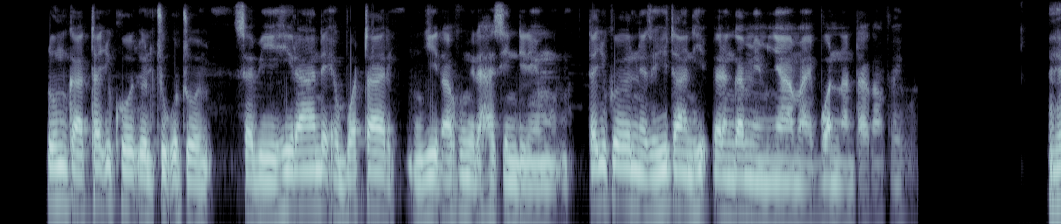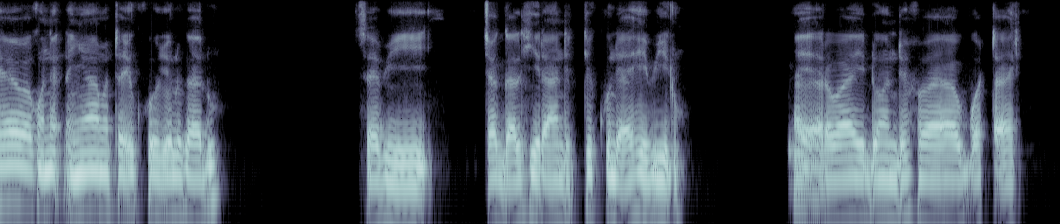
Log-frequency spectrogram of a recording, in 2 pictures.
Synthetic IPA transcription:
ɗumkataʔikɔːd͡ʒɔlt͡ʃukutoːmi | sabihiɾaːndɛːbɔtːaːɾiɲɡiːɗafumiɗɛhasindinɛmuːɗumtad͡ʒikɔːd͡ʒɔlnɛt̬ɔhitandɛhiɓːɛɾɛŋɡamːɛmiɲaːmaɛbɔnːantakanfajhun | hɛːwakɔnɛɗːɔɲaːmataʔikʰɔːd͡ʒɔlɡaɗu | sabi | t͡ʃaɡːalhiɾaːndɛtekːundɛahebiːɗum | ʔa̰ja̰ɾawajidɔndɛfabɔtːaɾi

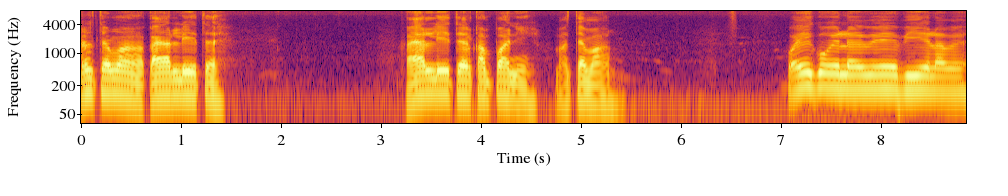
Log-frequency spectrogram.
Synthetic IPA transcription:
ɾeltemaŋakajallite | kajallitelkampanima̰ntemaŋ | waiɡoelaβebielaβe

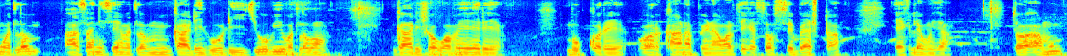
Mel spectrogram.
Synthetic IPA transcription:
mət̪ləb | aːsaːnisemɐt̪ləbɡaːɽiɡoːɖid͡ʒoːbʱimɐt̪ləbõː | ɡaːɽiʃoːbɦɐmeːɾe | bʊkːəɾeɔːɾkʰaːnapiːñaʋɐɾt̪ekesəbsebɛːsʈaeːkleɦũd͡ʒaːt̪oɐmũ

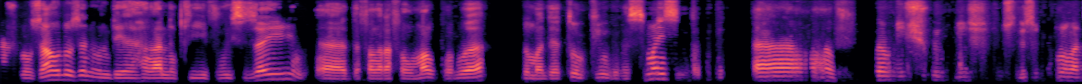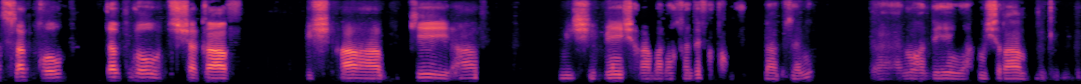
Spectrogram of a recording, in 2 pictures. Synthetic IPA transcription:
anozaɦalozaniɦand̪eɦaŋanakivuisizaj | d̪afaŋaɾafawmaŋikaluə | lomand̪eat̪umkiɲd̪evat͡simajsi̥ | a | vuunəmiʃulmiʃi̥sid̪esakɾuaŋat̪i̥saku̥kaw | t̪aku̥kawt͡si̥ʃakafə̥ | miʃi̥aɦabikʰeaf | miʃibeʃaɾamanakad̪afat̪amutinabizani | nuɦad̪eɦeɲamiʃiɾami̥

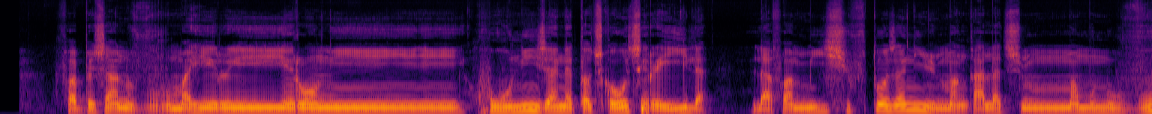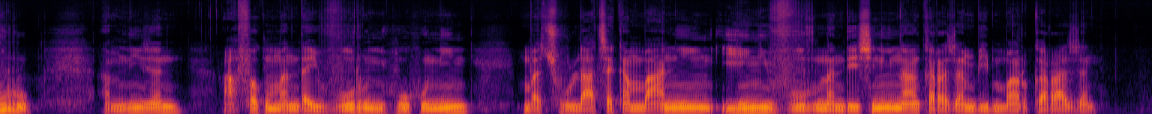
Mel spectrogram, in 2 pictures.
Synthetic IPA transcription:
fapesanivuɾumaɦeɾiɾoni | huhuniɲzanat̪at͡si̥kʲaɦot͡siɾeilə | lafəmisifu̥t̪ozanizimaŋɡalat͡ʃimamunuvuɾuaminiɲzani | a̰fakumand̪ajvuɾuniɦuhuniɲi̥ | mbat͡siulat͡sakambaniɲiɲivuɾunand̪esiniɲinakaɾʔazambimaɾukaɾazani̥

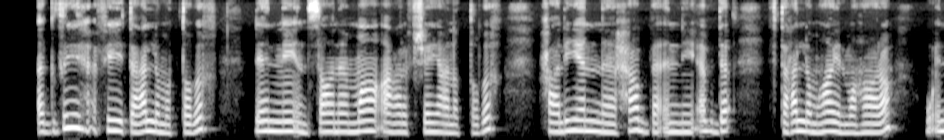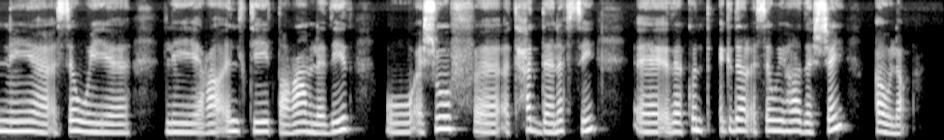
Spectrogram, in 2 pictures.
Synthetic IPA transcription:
ʔɑɡðˤiːɦfit̪aʕalːʊmɨt̪ˤːɑbɑx | lɪʔanːiʔɪnsaːnamaʔaʕɾˤɑfʃejʕanɨt̪ˤːɑbɑx | ħaːlɪjːanħaːbːʔɪ̰nːiʔabd̪aʔ | fi̥t̪aʕalːʊmɦaːjɪlmaɦɑːɾˤɑ | wʔɪ̰nːiʔa̰sawːi | liʕaːʔɪ̰lt̪it̪ˤɑʕɑːmlaðiːð | wʔa̰ʃuːfʔa̰t̪ħad̪ːanafsi | ʔɪ̰ðakʊnt̪ʔaɡd̪ɑɾˤʔasawːiɦaːðaʃːeː | ʔawlaʔ

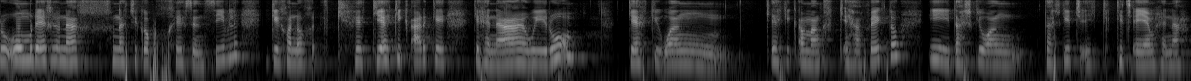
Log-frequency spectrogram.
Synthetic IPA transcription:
ɾuʔuːmɾeχnaχːnaχt͡ʃikopχesensiːβleikeχonoχekeχkikʼaɾkekeχenawiːɾuːʔ | keχkiwaŋ | kʼehkikʼamaɴqkʼexafekt̪oit̪aʃkiwaŋt̪aχʃkikit͡ʃʼejeːmχenaχ

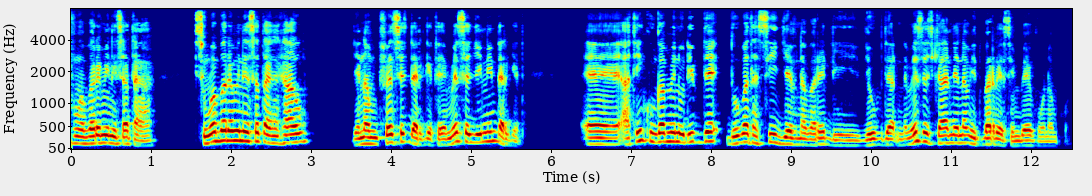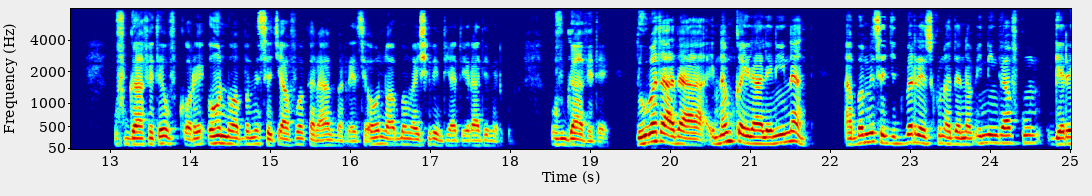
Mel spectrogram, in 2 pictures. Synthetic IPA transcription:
fʊmɐbɐɾɛmɪnɪsɐt̪ɐ | ɪsʊmɐbɐɾɛmɪnɪsɐt̪ɐkɐkaːʊ | d͡ʒɛnɐmfɛnsɛt͡ʃᶑɐɾɡɛt̪ɛmɛsːɛd͡ʒɪnːɪːnᶑɐɾɡɛt̪ɛ̥ | ɐ̰t̪iːŋkʊŋɡɐmːɪnʊᶑɪb̚d̪ɛd̪uːbɐt̪ɐsiːd͡ʒeːfnɐbɐɾɛᶑd̪ubd̪ɐmɛs̬ɛd͡ʒkaːnːɛnɐmɪt̪bɐrːe̞ːsɪmbe̞ːkʊnɐmkʊn | ʔʊfɡaːfɛt̪ɛʊfkʼɔɾɛʔoːnːoɐbːɐmɛsɛt͡ʃʼaːfuɐkːɐnɐaːnbɐrːeːsːɛ̰oːnːɔɐbːɐmɐɪʃɪt̪ɪnt̪ɪɐt̪iɪɾaːt̪iːfɛᶑkʊn | ʊfɡaːfɛt̪ɛ | d̪uːbɐt̪ɐːd̪anɐmkɐɪlaːlɛniːnːaːn | ʔɐbːɐmɛsɛd͡ʒɪt̪̬bɐrːe̞ːskʊnɐd̪ɐnɐmɪnːɪːŋɡaːfkʊŋɡɛɾɛ

